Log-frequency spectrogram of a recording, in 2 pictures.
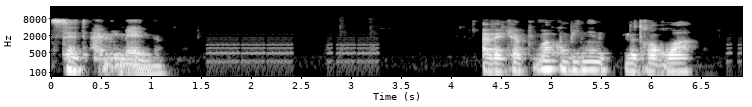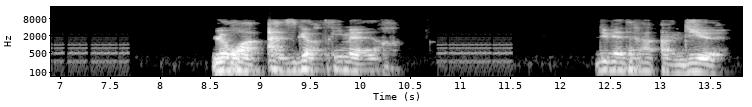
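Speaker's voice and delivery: performed game-character voice with swooping pitch. Playing a game, invited to do the voice, doing the game character's voice. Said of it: "si tu veux faire la voix".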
